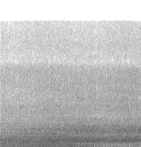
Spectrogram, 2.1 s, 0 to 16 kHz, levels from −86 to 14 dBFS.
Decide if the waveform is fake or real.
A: fake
